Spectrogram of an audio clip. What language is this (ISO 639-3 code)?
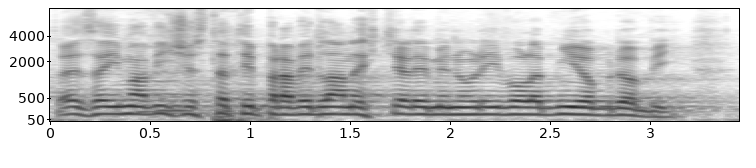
ces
